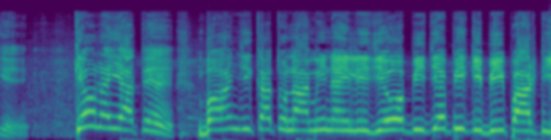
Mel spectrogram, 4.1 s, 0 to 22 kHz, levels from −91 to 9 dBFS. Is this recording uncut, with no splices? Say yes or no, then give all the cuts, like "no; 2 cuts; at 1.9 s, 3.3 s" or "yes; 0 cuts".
no; 1 cut; at 1.4 s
